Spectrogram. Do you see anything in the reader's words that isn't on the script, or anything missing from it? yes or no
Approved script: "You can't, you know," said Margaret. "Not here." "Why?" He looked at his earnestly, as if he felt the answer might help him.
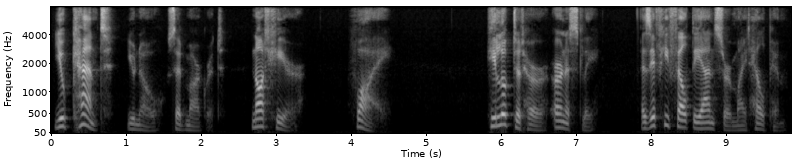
yes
